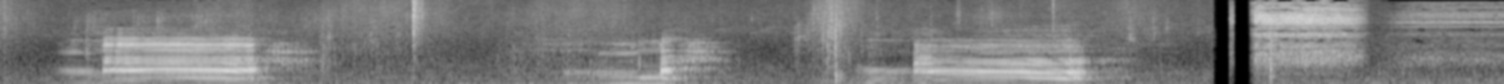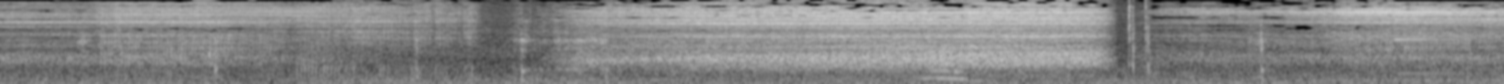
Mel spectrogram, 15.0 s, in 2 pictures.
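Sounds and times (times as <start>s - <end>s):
cow mooing: 0.3s - 1.6s, 4.4s - 5.6s.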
